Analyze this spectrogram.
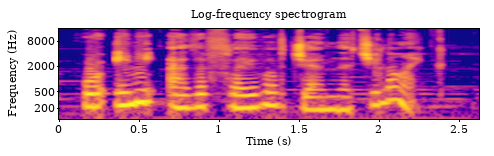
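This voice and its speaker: A woman with a fairly high voice and ordinary pitch variation talks while music plays in the background. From South Africa. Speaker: home baker, food YouTuber. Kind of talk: cooking tutorial narration.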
